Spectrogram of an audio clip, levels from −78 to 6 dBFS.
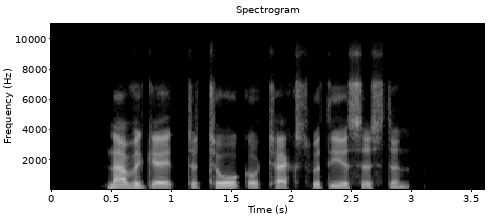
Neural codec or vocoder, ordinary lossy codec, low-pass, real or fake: none; Opus, 24 kbps; 7.2 kHz; real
